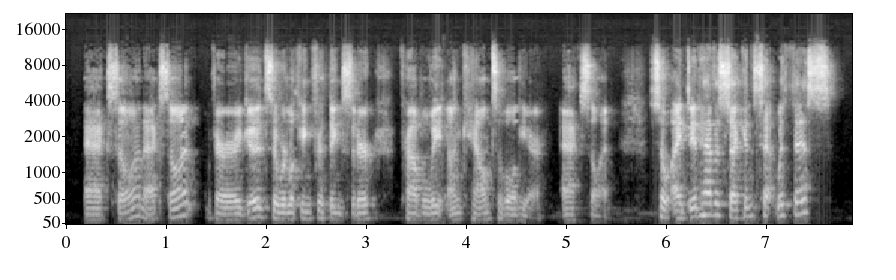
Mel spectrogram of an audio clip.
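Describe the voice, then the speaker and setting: A man with an American accent speaks at a fairly high pitch with lively intonation and a bright, sharp tone. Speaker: English teacher trainer, webinar presenter. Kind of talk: online teaching webinar. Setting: online webinar. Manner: animated.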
